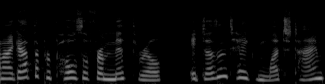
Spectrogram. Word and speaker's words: mithril: basically going like, oh, you should absolutely be pronouncing this mithril and not mitril for half the game.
